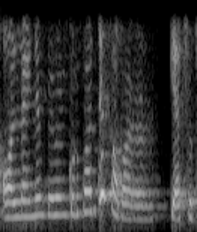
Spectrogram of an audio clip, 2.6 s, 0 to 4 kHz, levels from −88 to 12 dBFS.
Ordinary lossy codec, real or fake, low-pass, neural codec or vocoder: none; real; 3.6 kHz; none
